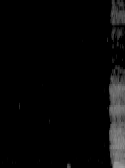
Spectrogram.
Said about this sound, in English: And you're probably hearing Iggy snore in the background. I apologize, but I'm not taking it out.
